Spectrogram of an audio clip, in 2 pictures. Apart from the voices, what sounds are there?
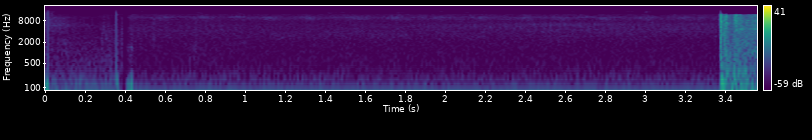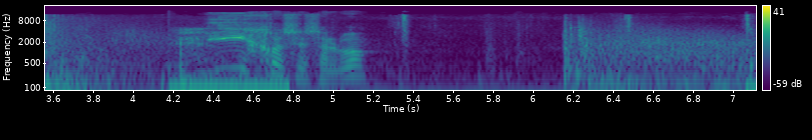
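gunfire in the video game Fortnite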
